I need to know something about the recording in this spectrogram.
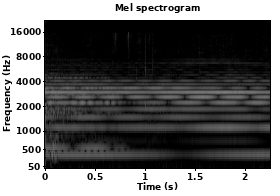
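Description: Accompanying instrument holding one sustained chord, several steady notes droning on without change, fading slightly in the middle.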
